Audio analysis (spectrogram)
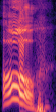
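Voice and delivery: high, loud burst of delight. Acted. New dad seeing his baby, high delighted outburst. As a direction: gush over the newborn.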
